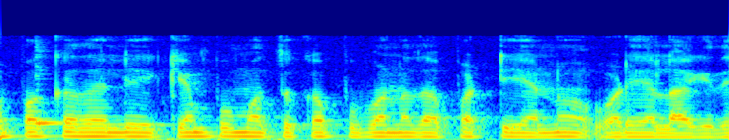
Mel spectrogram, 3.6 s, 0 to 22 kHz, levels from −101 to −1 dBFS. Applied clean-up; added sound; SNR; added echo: none; Cowbell; 12 dB; none.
